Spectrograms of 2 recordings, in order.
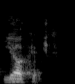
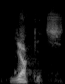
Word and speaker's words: Jokic: Nikola Jokic. – Excellent. Jokic.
